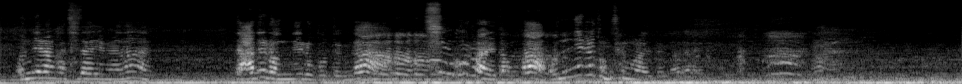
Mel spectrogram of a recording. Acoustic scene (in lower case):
car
